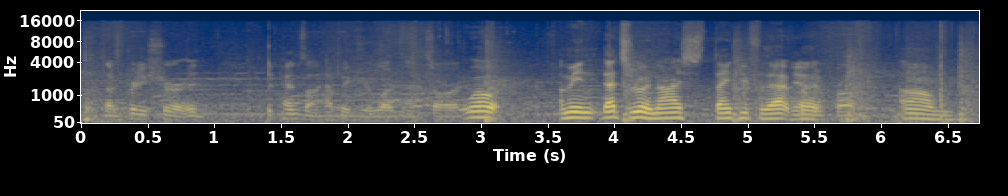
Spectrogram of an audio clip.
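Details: Adult speakers in conversation; Typical speech.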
